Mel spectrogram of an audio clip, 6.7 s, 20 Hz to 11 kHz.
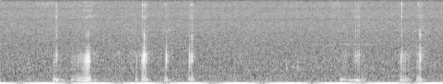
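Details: Snoring Chihuahua: a deep droning rumble rising and falling in regular breaths, about 80 a minute, broken by brief wheezy squeaks and soft clicks.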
